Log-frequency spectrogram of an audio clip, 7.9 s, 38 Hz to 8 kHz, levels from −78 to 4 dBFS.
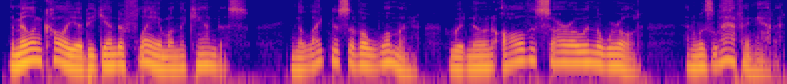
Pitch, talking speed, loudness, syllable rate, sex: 125 Hz, 215 wpm, -19 LUFS, 5.9 syllables/s, male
